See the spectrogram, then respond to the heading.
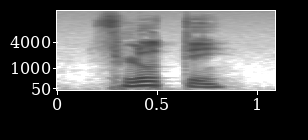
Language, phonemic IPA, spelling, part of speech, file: French, /flɔ.te/, flotter, verb, Fr-flotter.ogg
- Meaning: 1. to float 2. to flutter, to wave 3. to mill about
